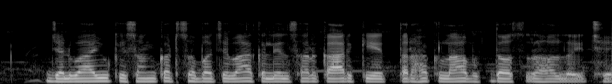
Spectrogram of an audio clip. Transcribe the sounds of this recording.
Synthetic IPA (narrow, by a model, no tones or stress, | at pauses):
d͡ʒəlwajukesəŋkəʈʰsə̃bət͡ʃebaklelsəɾkaɾket̪əɾɦəklabʱd̪əsɾəɦəld͡ʒəjt͡ʃʰɛ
